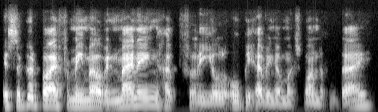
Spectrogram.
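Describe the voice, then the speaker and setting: A man's voice: medium pitch, steady tone, a little fast, no echo. A middle-aged man co-hosts a podcast on a video call, teasing the others and often restarting his sentences. The call audio is dull and lo-fi, and completely dry. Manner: stumbling, teasing banter. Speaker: podcast co-host. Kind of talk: casual podcast chat.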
